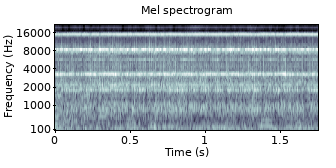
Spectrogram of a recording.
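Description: An alarm clock rings in a steady, continuous electronic trill, bright and unbroken for a couple of seconds, sounding alone without voices or other noise.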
